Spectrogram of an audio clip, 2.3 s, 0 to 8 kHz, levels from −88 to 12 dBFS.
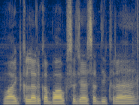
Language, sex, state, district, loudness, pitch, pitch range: Hindi, male, Chhattisgarh, Raipur, -15 LUFS, 140 Hz, 135-145 Hz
